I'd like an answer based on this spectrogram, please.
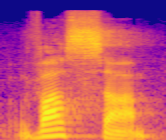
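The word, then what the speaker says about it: Wasser: consoante duas vezes e elas servem apenas para fazer com que a vogal que antecede seja pronunciada de maneira curta Ou seja é um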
